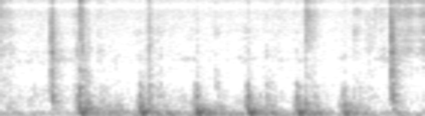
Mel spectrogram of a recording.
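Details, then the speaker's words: VAZ car with a stiff-turning steering wheel: dull, low clunks, about six in three seconds, as the wheel is turned left and right and the tie rod rocked; knock from play inside the steering rack, owner suspects. "Всем привет при повороте руля вправо или влево мы слышим вот такой звук Напарник у меня крутит руль и вот мы слышим вот такой стук вероятнее всего что стук в рейке"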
